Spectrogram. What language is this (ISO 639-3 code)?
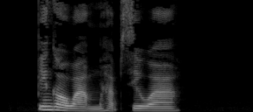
yue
